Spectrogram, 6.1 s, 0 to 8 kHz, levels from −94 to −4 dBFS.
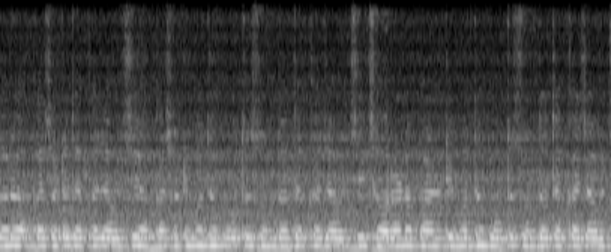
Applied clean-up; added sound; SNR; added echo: none; none; none; reverberation time 1.0 s.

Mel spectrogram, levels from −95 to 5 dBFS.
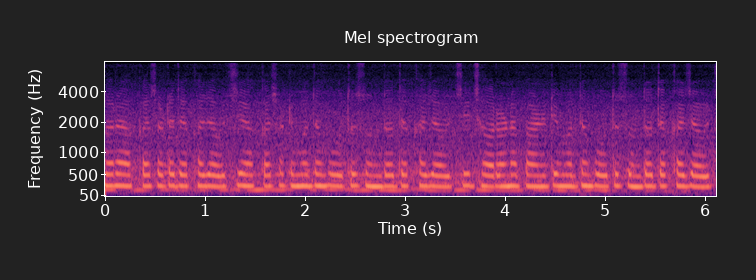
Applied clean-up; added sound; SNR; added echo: none; none; none; none.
